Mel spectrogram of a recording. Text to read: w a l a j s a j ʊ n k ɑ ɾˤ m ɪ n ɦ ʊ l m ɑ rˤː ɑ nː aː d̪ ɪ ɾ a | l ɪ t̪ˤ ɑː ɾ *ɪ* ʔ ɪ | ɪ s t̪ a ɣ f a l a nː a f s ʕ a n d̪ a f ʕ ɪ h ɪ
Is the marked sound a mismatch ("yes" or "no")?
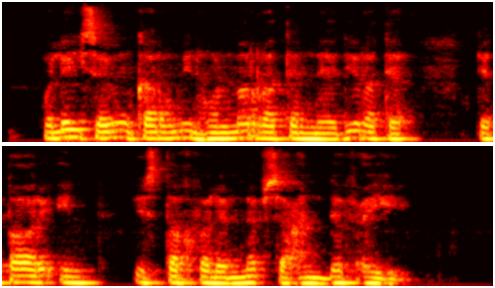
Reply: no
